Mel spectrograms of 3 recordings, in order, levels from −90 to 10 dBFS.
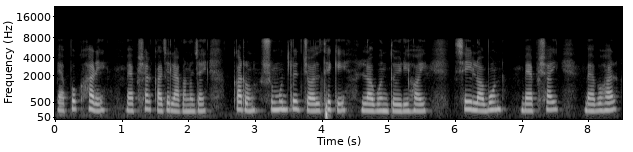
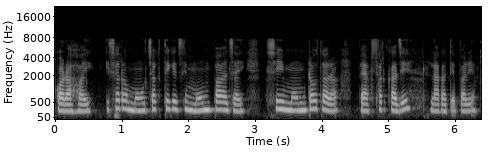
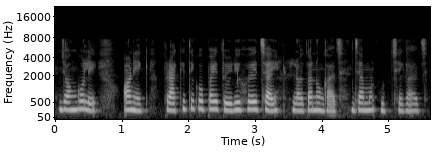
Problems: constant background noise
